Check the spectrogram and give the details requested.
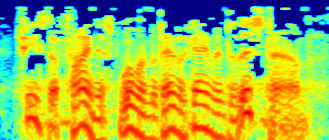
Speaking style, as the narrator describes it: he murmured

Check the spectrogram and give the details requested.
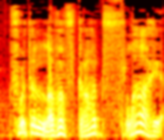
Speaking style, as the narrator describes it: I whispered

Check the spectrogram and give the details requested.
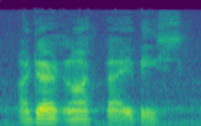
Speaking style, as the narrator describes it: said to the boy coldly

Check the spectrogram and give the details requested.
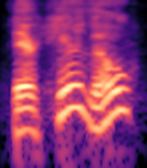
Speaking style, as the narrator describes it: cried Scraps, dancing up to them

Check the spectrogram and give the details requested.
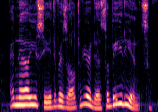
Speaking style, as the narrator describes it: grumbled Calico

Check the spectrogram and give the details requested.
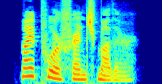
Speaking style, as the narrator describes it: whimsically the girl sighed

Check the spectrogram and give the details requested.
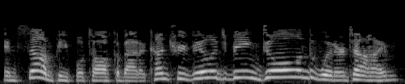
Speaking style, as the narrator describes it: he chuckled

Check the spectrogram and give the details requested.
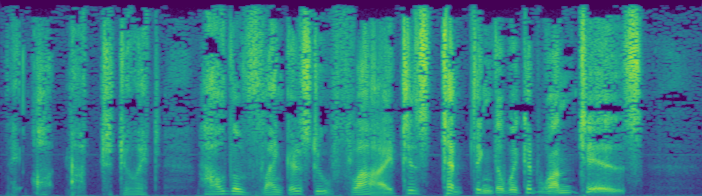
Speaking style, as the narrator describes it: uneasily rocking himself as he murmured

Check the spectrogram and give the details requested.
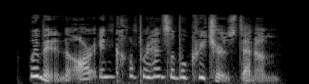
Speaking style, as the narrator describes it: exclaimed

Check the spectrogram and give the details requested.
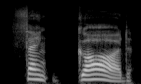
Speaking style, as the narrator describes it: I cried

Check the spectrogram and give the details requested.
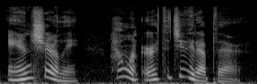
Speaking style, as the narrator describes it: he exclaimed

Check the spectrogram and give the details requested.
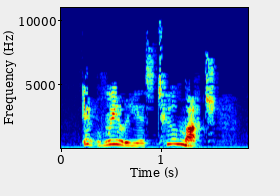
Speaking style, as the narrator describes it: cried Michael Arden's adversary

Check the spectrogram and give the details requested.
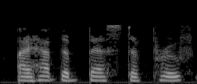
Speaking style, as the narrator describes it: Dundee said quietly

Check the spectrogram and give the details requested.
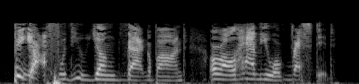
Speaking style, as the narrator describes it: The salesman … exclaimed angrily

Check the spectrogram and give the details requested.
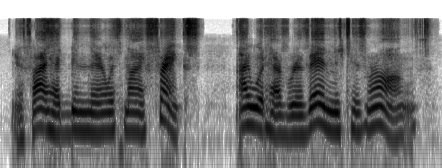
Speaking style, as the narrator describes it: exclaimed

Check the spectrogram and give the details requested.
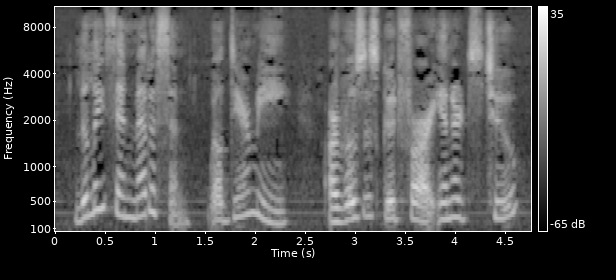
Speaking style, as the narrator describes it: the harvester did laugh

